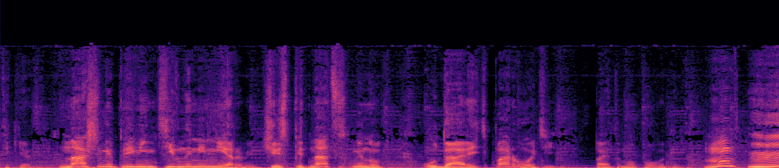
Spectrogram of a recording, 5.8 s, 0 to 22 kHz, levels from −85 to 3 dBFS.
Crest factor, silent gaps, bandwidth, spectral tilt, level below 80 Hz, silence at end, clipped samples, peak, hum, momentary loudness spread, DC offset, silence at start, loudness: 14 dB; none; 16.5 kHz; -5.5 dB/octave; -32 dBFS; 0 s; under 0.1%; -8 dBFS; none; 10 LU; under 0.1%; 0 s; -24 LUFS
